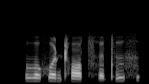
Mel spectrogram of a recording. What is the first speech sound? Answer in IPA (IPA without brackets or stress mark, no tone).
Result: ð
